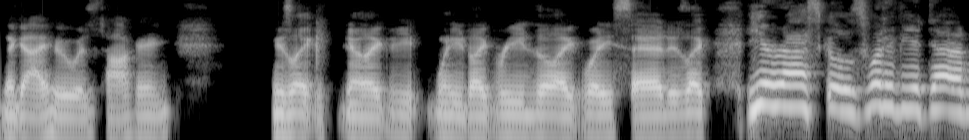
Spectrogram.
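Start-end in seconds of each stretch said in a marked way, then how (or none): 5.6-7.3 fake very high-pitched Irish brogue. Speaker mimicking a reader who voiced a character, put-on Irish brogue. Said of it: "put a brogue on it".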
